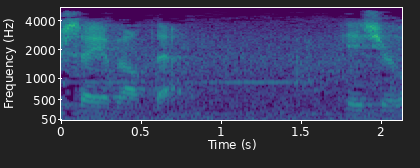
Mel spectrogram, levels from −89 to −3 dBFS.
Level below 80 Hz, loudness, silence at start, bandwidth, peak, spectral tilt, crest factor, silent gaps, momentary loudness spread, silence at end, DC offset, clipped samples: -68 dBFS; -38 LUFS; 0 s; 5.4 kHz; -20 dBFS; -2 dB/octave; 22 dB; none; 20 LU; 0 s; under 0.1%; under 0.1%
